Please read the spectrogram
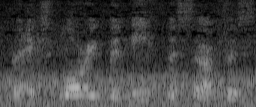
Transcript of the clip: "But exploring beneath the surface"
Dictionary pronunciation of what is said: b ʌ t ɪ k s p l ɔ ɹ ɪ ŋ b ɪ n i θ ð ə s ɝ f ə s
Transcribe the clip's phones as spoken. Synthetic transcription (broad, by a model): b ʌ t ɪ k s p l ɔ ɹ ɪ ŋ b ɪ n i θ ð ə s ɝ f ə s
